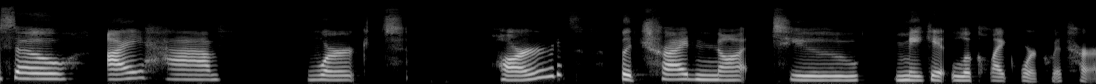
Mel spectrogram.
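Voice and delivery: moved, emotional, speaking very slowly. A parent, asked how they raise their daughter, answers while emotional. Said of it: "I'm going to get emotional".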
